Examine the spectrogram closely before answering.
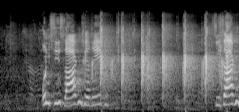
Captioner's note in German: Beifall bei der LINKEN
